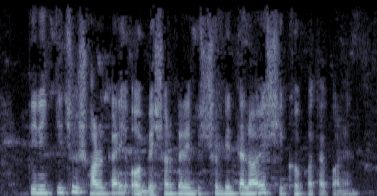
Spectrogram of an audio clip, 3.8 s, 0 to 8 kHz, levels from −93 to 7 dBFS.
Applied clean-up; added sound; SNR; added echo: none; none; none; none.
